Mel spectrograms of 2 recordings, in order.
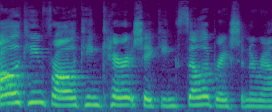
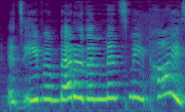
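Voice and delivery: higher, louder delighted gush; happy delight; 11 semitones higher, 5 dB louder than usual. A narrator's reading. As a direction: savour it like a treat. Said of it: "with a happy sigh".

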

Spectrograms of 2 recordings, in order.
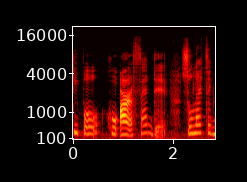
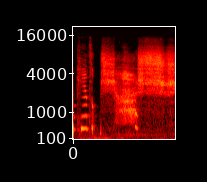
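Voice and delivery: drawn-out whispered shush; mock shushing; 11 semitones higher, much slower than usual. Mimicking people who wave off cancel culture, mock shushing. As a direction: hush them with a long, exaggerated shhh.

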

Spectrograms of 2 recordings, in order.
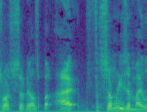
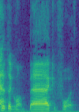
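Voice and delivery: usual speaking voice

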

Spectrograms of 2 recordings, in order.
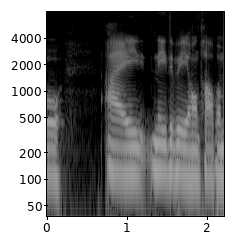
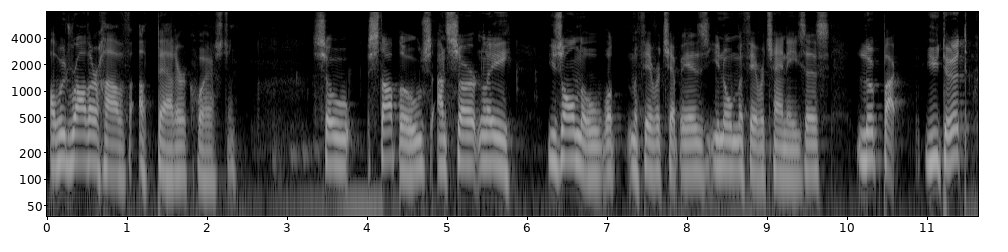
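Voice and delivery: usual speaking voice

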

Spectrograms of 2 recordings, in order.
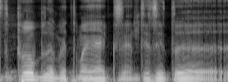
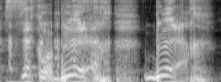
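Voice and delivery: a much higher, louder hammed-up French accent; 9 dB louder, much slower than usual. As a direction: spit out a mock French Blech in a French accent. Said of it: "no, no, you do one".

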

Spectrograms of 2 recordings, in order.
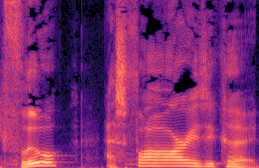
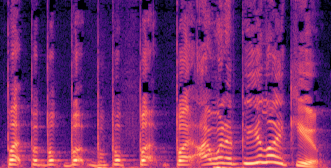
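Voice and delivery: much higher, pleading but-but-but; stammering crow; 10 semitones higher than usual. Acted. Ike begging the hawks, high stammering. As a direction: stammer out a desperate plea.

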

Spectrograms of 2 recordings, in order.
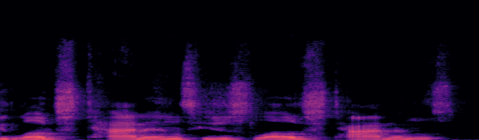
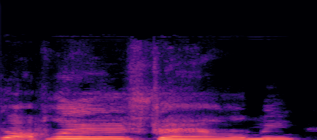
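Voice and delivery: mock plea; 13 semitones higher, 9 dB louder, much slower than usual. Mock pleading retold.

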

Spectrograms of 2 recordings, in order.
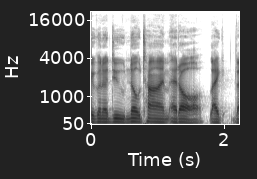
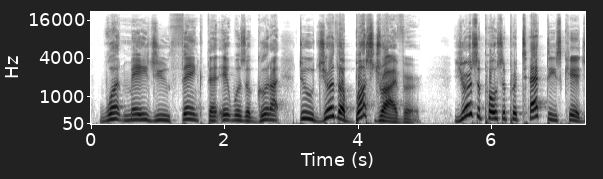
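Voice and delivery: loud, higher scolding rant; angry rant; 4 semitones higher, 4 dB louder than usual. Real, not acted. Vlogger scolding the bus driver about his job, loud and angry. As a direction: lecture him hard on his job.

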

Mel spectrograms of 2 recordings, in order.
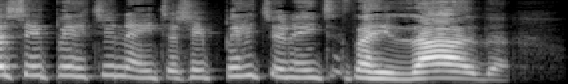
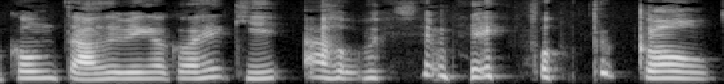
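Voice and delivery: usual speaking voice

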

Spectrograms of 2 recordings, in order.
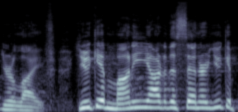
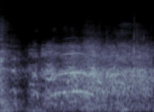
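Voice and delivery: breathy laugh; 11 dB quieter than usual. Real, not acted. Laughs at his own conversion.

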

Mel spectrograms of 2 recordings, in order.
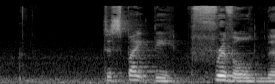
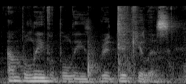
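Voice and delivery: ordinary talk

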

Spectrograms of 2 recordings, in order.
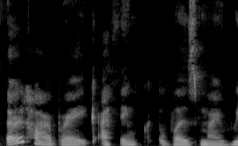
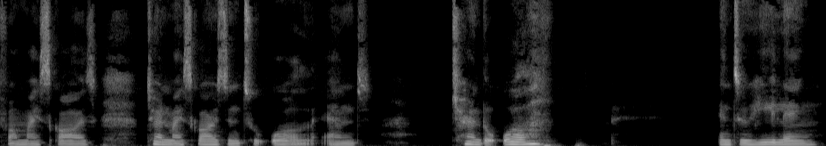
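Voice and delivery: prayer; 3 dB quieter than usual. Real, not acted. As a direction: pray quietly and sincerely. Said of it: "I'm just gonna pray".

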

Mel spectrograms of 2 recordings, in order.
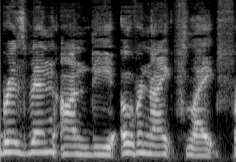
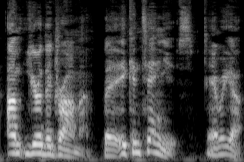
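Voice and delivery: usual speaking voice

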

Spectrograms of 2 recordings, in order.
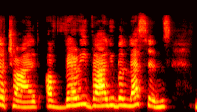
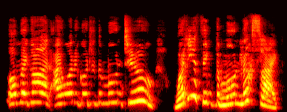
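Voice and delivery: put-on higher, excited voice joining the child's game; enthusiastic playful parent; 7 semitones higher than usual. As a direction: gush with wonder like a delighted parent. Parent joining child's moon wish.

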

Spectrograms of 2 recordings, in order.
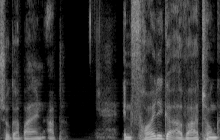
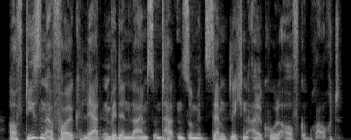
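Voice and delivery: usual speaking voice

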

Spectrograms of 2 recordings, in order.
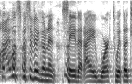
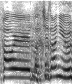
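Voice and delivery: laughing mock quote; 8 semitones higher, slower than usual. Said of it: "Don't be like".

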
